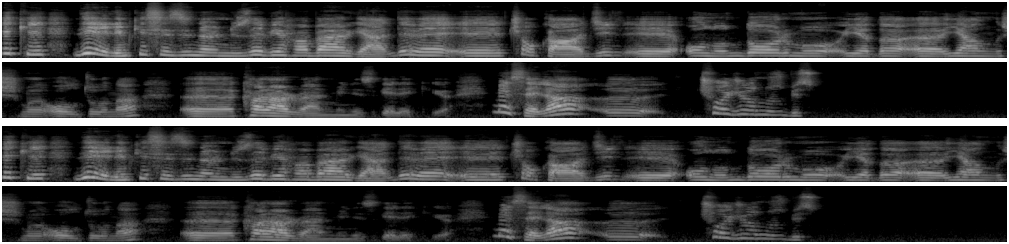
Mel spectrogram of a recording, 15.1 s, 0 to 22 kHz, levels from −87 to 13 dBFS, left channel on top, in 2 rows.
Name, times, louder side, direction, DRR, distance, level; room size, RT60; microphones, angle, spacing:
voice 1, 0.0-12.5 12.8-13.6, left 5 dB, 85° left, 0.5 m, -32 dB
3.5 x 2.7 x 2.8 m
head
